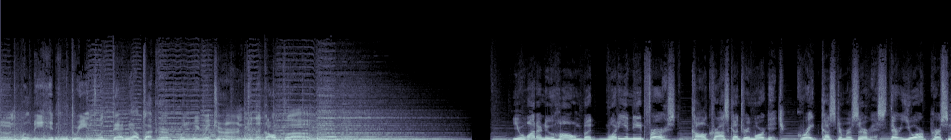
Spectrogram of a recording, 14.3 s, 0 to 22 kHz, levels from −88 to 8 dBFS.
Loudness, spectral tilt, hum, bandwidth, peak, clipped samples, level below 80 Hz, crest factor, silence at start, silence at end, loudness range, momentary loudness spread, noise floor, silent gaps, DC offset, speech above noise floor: -19 LUFS; -7 dB/octave; none; 14 kHz; -6 dBFS; under 0.1%; -32 dBFS; 12 dB; 0 s; 0 s; 5 LU; 11 LU; -48 dBFS; none; under 0.1%; 31 dB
